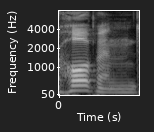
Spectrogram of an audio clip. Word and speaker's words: joven: Same thing goes with the second word joven. There are only two syllables, so the syllable that we stress is the first one.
